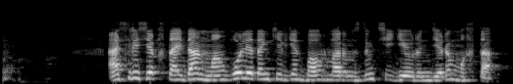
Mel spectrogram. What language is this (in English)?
Kazakh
